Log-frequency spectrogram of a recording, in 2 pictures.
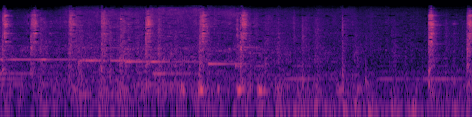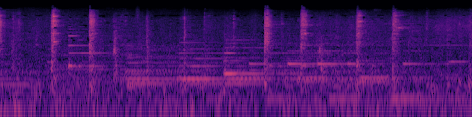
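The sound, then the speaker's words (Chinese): A train pulls into a station with a steady rhythmic clickety-clack of wheels over rail joints, sharp clacks recurring throughout alongside faint squealing tones. “列车要到站了，你们到家了吗？”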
